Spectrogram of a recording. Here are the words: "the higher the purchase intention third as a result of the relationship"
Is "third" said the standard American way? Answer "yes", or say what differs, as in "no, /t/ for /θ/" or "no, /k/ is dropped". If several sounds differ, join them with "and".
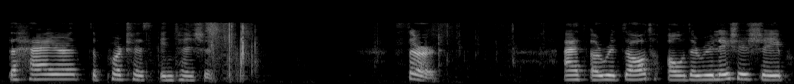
yes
